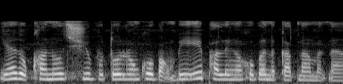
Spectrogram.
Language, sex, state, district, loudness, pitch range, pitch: Garo, female, Meghalaya, West Garo Hills, -16 LUFS, 225-250 Hz, 235 Hz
